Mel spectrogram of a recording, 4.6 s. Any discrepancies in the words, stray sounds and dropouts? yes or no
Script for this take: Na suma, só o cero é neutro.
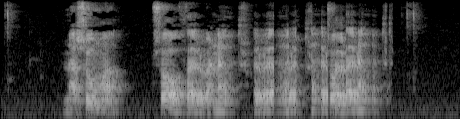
yes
